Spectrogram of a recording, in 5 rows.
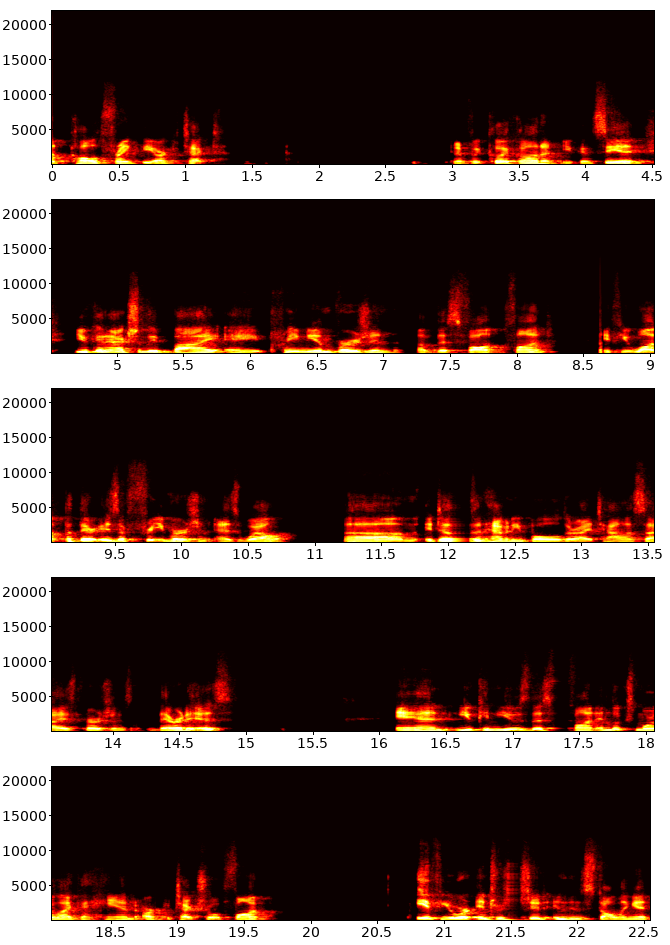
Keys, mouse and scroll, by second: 1.9 click, 9.2 click, 10.7-14.5 drag, 14.6 click, 14.6 scroll down 1, 14.8-17.0 drag, 22.3 click.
